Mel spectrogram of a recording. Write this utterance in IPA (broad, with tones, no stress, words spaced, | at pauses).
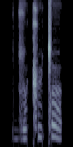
d͡zʊ˨ ǁy˧ǀə˦˨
